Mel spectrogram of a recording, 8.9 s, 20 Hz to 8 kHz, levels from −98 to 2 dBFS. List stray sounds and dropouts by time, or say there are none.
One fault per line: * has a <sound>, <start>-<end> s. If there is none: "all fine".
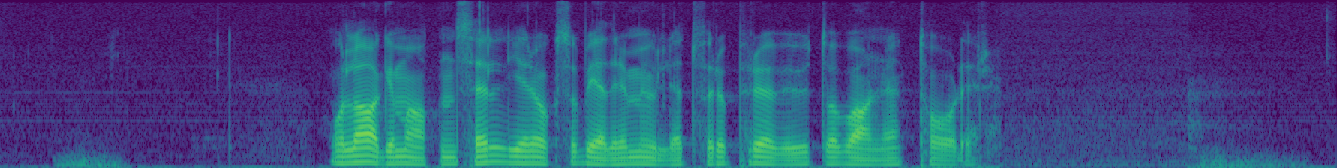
all fine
